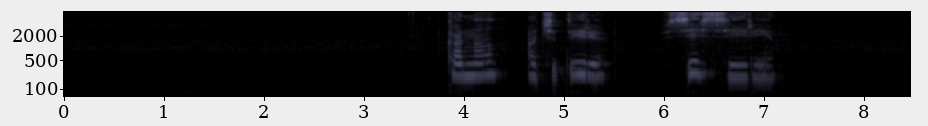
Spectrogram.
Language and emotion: Russian, sad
